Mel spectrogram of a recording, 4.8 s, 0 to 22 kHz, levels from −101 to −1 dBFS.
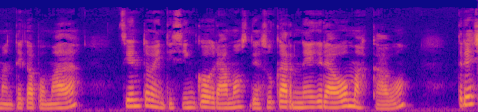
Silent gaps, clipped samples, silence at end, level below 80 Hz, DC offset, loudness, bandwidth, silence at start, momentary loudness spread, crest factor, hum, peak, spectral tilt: none; under 0.1%; 0 s; -66 dBFS; under 0.1%; -32 LUFS; 16.5 kHz; 0 s; 8 LU; 18 dB; none; -14 dBFS; -5 dB/octave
